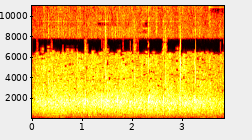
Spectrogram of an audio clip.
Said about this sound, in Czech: Českému parlamentu promluvil ukrajinský prezident Volodymyr Zelenský. Za svůj projev sklidil bouřlivý aplaus od všech přítomných zákonodárců.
